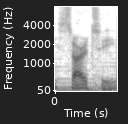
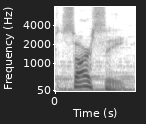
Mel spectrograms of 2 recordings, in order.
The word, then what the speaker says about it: Sarsi: The name Sarsi Sartzi or Sarsi pronounced Sarsi is thought to mean not good.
